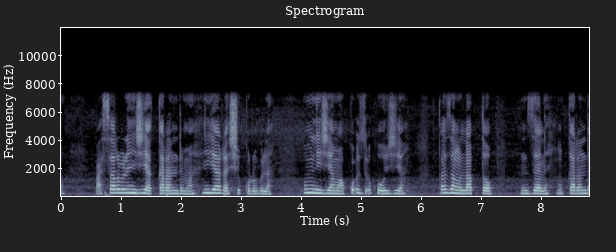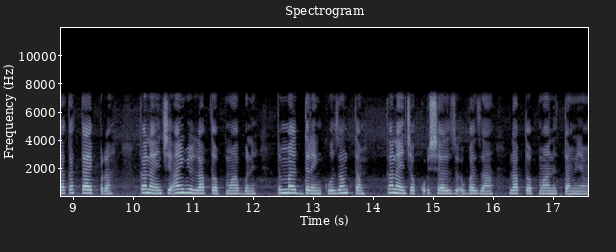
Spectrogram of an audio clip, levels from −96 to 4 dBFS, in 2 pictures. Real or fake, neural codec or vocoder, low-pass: real; none; 7.2 kHz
